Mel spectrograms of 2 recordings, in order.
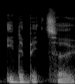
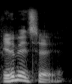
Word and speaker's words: Idemitsu: I actually got sent a clarification on that. It's Idemitsu. – Idemitsu.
